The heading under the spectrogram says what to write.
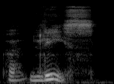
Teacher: Can you hear I'm emphasizing the lease? Police. And so the p tends to be much softer.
